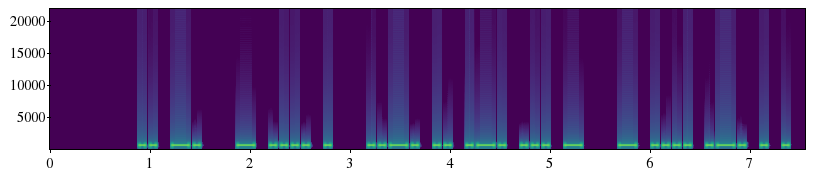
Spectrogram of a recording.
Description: Morse code, heard as a keyed tone, about 22 wpm, 700 Hz. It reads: IN THE FIRST THREE
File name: practice / 22wpm / Sets of 8 Words - 22wpm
